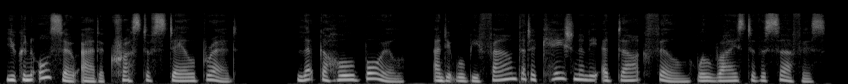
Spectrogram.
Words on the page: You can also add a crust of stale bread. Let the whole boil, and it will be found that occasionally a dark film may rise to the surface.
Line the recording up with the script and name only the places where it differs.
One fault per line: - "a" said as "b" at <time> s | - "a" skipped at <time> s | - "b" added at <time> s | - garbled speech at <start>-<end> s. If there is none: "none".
- "may" said as "will" at 7.0 s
